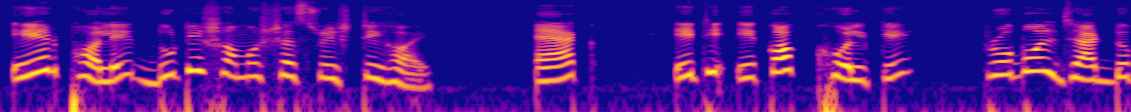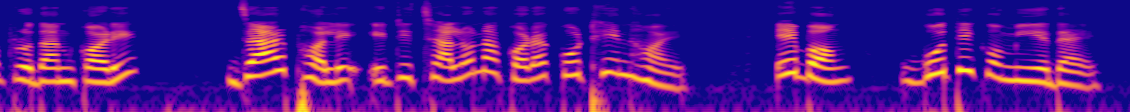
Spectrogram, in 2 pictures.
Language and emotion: Bengali, neutral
